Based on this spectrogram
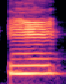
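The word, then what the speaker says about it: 一: তো এক যেটা, হ্যাঁ, এক হচ্ছে চীনা ভাষায় কি বলে? ই, ফার্স্ট টোনে ই।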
